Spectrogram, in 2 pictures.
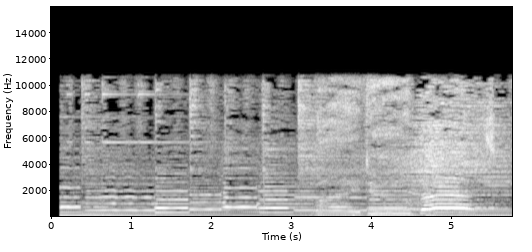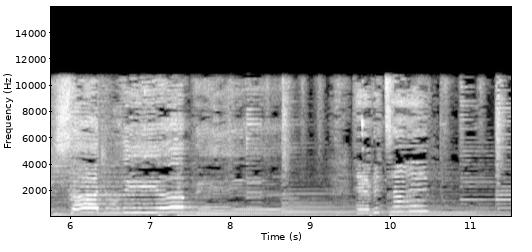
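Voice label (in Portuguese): dia dos namorados feminino, telemensagem; telemensagem dia dos namorados geral feminina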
